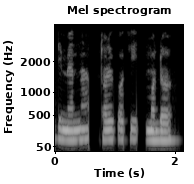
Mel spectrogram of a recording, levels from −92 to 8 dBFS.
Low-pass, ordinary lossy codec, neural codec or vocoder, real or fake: 3.6 kHz; none; none; real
